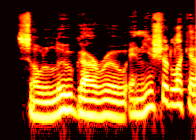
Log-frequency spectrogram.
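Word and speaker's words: Logaroo: And that's spelled L O G A R O O. So Lou Garuru, and you should look it up because this stuff feels great.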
